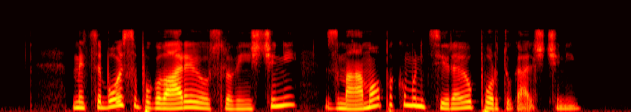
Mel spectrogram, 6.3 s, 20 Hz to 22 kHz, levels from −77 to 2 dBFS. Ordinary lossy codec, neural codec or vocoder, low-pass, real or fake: none; none; 7.2 kHz; real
